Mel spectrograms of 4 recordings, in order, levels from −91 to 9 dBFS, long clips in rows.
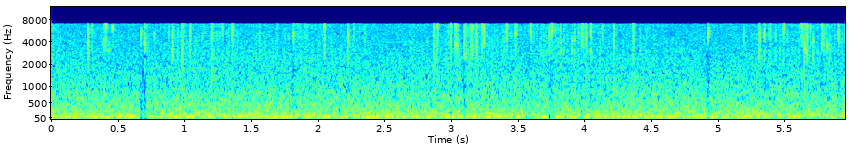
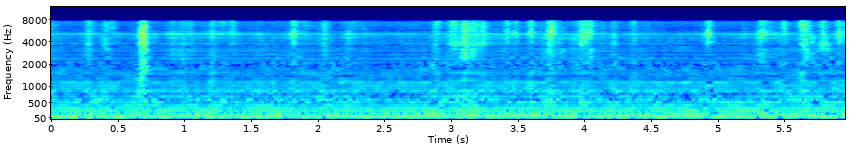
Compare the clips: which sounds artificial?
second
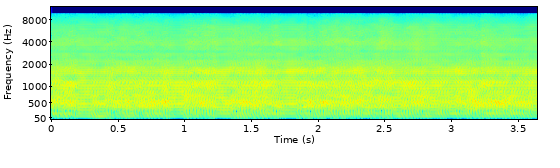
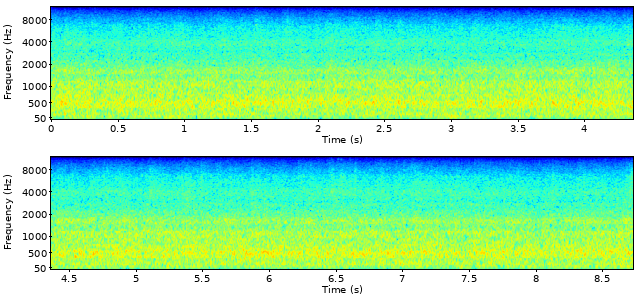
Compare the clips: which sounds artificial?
first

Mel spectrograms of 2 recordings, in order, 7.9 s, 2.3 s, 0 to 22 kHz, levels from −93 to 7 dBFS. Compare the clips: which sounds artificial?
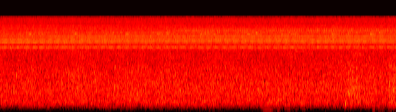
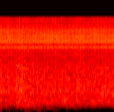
second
